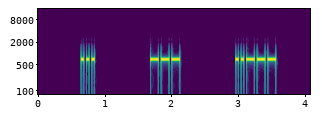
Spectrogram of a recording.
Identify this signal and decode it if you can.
Morse code, heard as a keyed tone, about 30 wpm, spaced as for 9 wpm, 690 Hz. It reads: SO2
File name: Lesson 16e - Letter c - Three Characters 30wpm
